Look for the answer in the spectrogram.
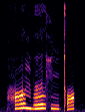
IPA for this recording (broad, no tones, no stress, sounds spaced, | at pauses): h ɔ l m b əː l x iː kʼ ɔ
